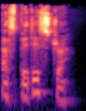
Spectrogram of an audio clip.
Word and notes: aspidistra: British English

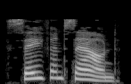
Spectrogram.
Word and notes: safe and sound: British English

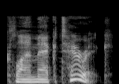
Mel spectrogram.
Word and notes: climacteric: British English

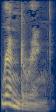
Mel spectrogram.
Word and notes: rendering: British English

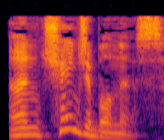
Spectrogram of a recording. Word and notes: unchangeableness: British English

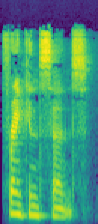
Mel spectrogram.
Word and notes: frankincense: American English

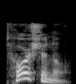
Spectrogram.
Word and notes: torsional: British English

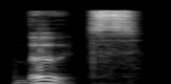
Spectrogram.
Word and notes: boots: British English

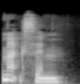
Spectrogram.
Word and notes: maxim: British English

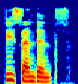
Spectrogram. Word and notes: descendants: British English

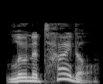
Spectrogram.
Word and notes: lunitidal: British English

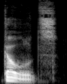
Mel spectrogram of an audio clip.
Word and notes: golds: British English

